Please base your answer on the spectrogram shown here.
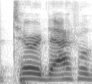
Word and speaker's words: pterodactyl: you need or whatever do you know why you can never hear a pterodactyl going to the bathroom because the p is silent stay thirsty my friends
